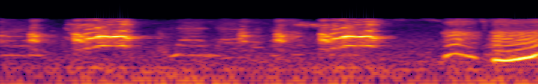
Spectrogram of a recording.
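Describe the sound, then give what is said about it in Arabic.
Rooster crowing in a few loud, harmonic bursts, with clucking fowl calls between them and no talk. “ديك؟ من أين أتى هذا الديك؟”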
